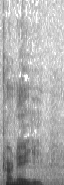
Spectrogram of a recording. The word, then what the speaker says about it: Carnegie: And as a local, that's how you say it, Carnegie.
